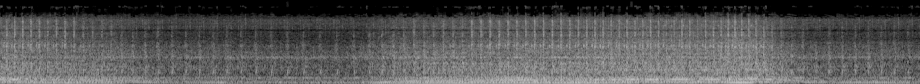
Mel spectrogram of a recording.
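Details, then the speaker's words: 2000 Jeep Cherokee XJ 4.0: fast steady metallic ticking about four per second at idle, quickening with revs, louder when driving; exhaust manifold and rocker arms checked without finding the cause. "And then it started clicking when I started the car and it was idling, and louder when I drove it. Then it got to the point where it was just too loud."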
